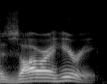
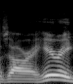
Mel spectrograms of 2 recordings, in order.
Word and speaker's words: al-Zawahiri: Now, I know his name is pronounced another way, but I don't care. I'm calling him a Zawahiri.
